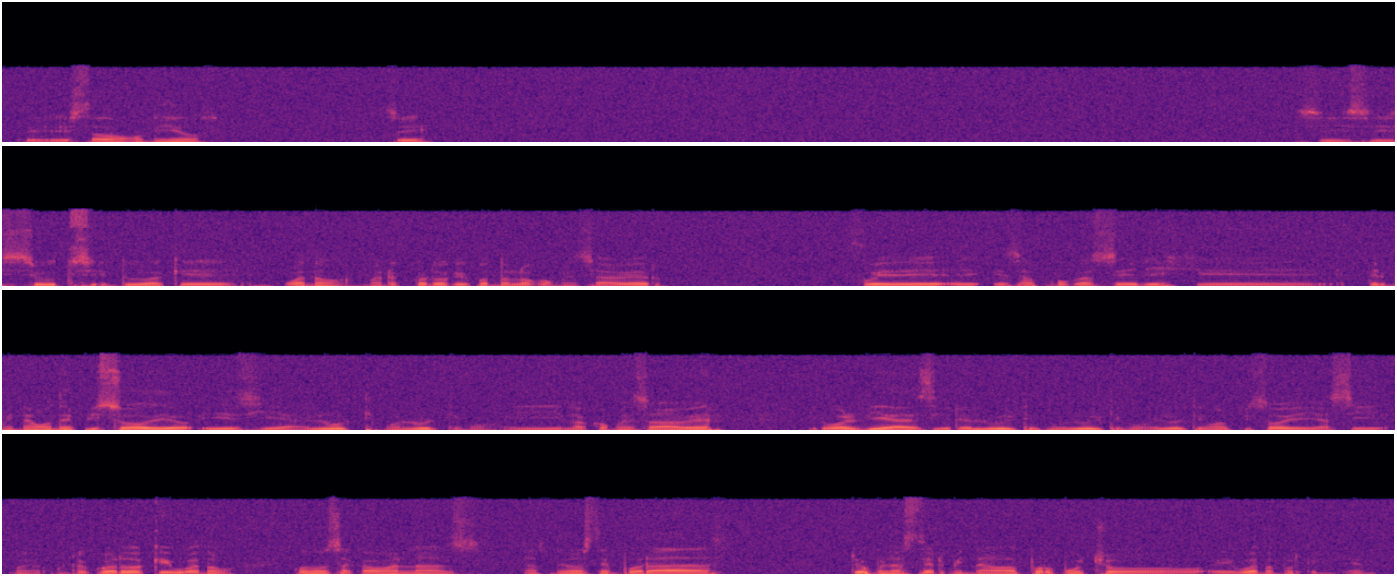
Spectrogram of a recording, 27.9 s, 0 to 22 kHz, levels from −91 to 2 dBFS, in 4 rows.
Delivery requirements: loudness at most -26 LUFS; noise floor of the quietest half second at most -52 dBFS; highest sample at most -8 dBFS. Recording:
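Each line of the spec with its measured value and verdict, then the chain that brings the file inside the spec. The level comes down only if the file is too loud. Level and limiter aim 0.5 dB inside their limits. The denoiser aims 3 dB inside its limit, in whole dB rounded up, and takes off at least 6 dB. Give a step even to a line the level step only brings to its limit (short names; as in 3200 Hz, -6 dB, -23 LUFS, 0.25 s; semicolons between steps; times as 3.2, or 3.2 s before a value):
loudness -33.0 LUFS: OK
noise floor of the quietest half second -48 dBFS: fail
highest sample -14.0 dBFS: OK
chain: denoiser 7 dB, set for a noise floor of -48 dBFS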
